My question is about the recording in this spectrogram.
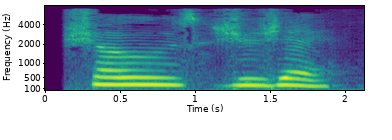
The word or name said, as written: chose jugee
